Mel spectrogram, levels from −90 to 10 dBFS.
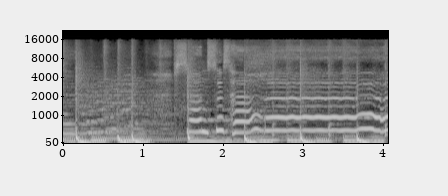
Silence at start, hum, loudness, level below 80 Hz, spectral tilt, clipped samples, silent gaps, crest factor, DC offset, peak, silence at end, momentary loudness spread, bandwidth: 0 s; none; -15 LUFS; -20 dBFS; -4.5 dB/octave; under 0.1%; none; 12 dB; under 0.1%; -2 dBFS; 0 s; 4 LU; 16 kHz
